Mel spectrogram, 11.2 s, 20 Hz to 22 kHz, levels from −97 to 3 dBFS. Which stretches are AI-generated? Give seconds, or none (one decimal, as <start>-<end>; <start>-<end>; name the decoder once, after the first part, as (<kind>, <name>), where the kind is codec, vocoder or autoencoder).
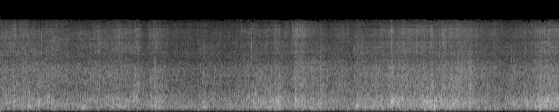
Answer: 0.0-1.1 (vocoder, WaveNeXt)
